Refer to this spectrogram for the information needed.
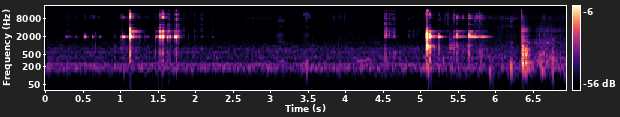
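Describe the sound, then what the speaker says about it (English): Ice cubes being swapped in a glass: scattered bright clinks and rattles in a few bursts, close and fairly quiet, with short gaps of near silence between. "Let me swap ice real quick."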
